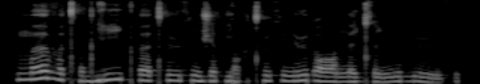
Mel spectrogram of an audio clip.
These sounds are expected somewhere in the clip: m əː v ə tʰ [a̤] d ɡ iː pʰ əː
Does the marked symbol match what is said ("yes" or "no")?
no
